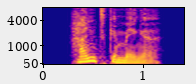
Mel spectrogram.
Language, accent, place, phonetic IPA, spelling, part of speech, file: German, Germany, Berlin, [ˈhantɡəˌmɛŋə], Handgemenge, noun, De-Handgemenge.ogg
- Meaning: brawl, scuffle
